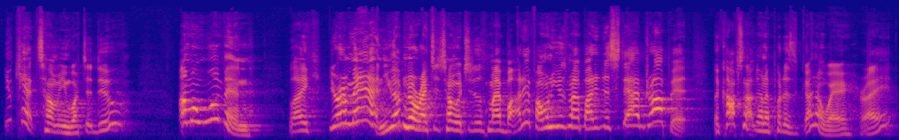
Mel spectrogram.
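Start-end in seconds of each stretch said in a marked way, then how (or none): 0.1-6.5 high, loud mock indignation, speeding up; woman's defiant outrage. Armed woman defying the cop, loudly indignant. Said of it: "And if she were like". 6.5-6.9 very high, loud interruption; cop's shouted command. Pretend. Cop cutting off the woman's rant, shouting. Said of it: "a cop comes up, pulls his gun, and is like".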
